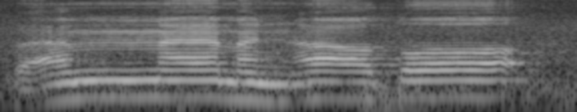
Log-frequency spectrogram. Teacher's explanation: من نون ساکن کے بعد حروف حلقی میں سے حمزہ آیا ہوا ہے، اس لیے بغیر گننے کے جلدی اظہار کر کے پڑھیں گے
